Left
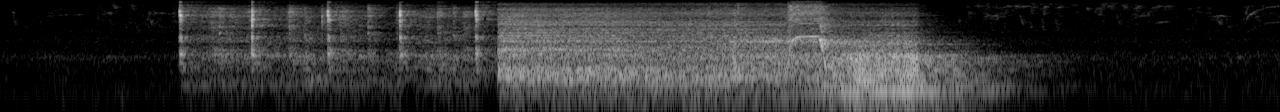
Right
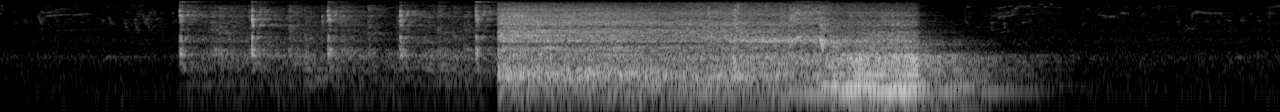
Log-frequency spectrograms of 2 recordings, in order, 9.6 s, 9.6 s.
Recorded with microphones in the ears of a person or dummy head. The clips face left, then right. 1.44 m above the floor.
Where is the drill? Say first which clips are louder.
Right 1 dB; 50° left (ahead or behind), 1.4 m.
